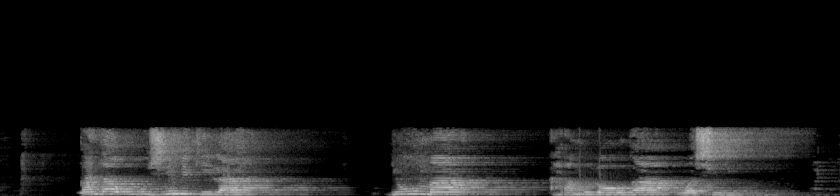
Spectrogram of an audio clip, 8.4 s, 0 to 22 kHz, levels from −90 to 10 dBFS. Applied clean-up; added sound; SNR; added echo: none; none; none; reverberation time 1.7 s.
